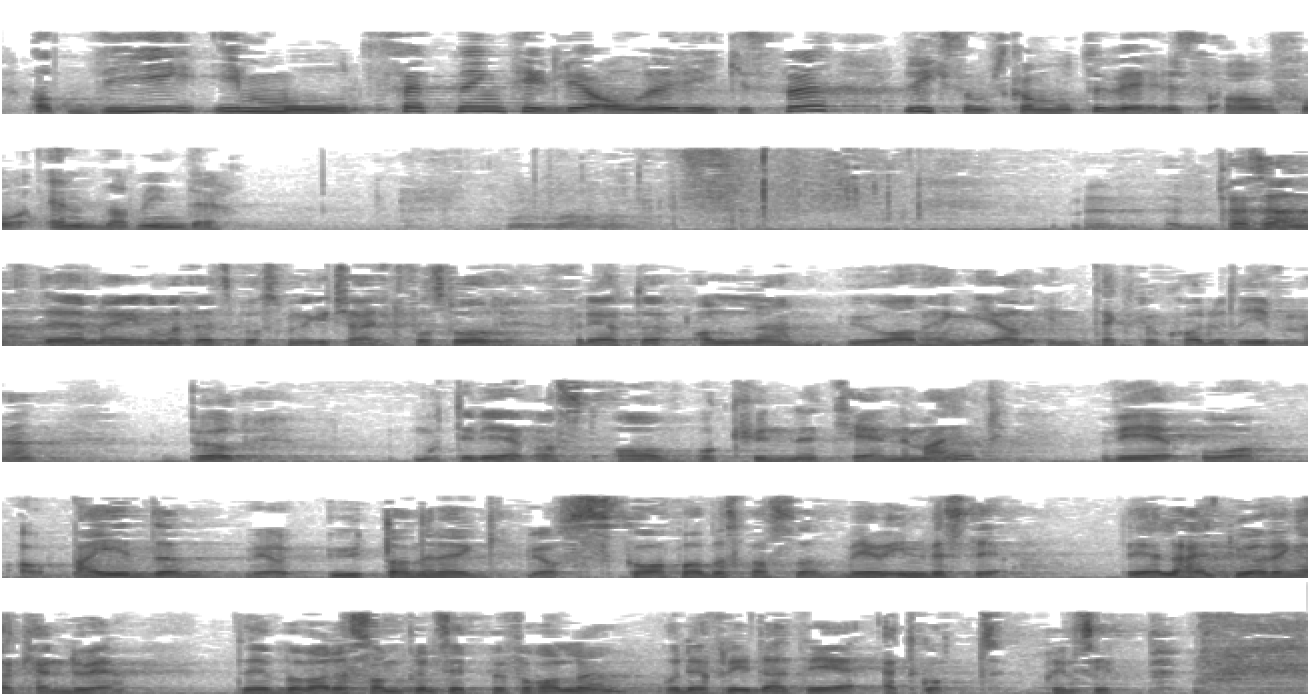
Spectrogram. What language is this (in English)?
Norwegian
